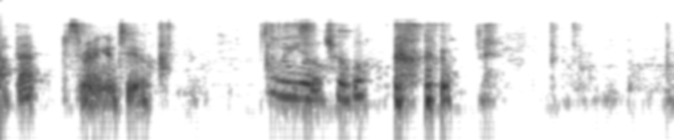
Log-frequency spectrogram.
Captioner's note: chuckles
